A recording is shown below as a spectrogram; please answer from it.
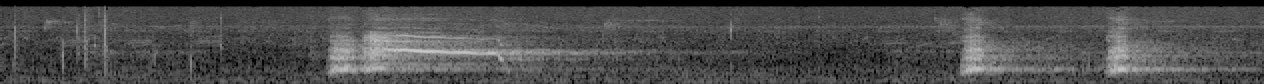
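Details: Coyote (Canis latrans), bark and howl.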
